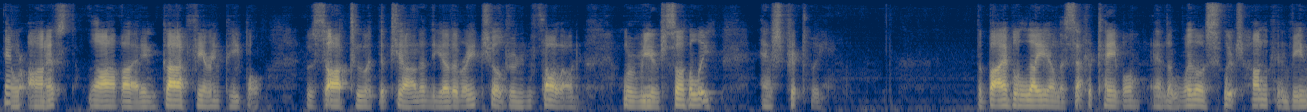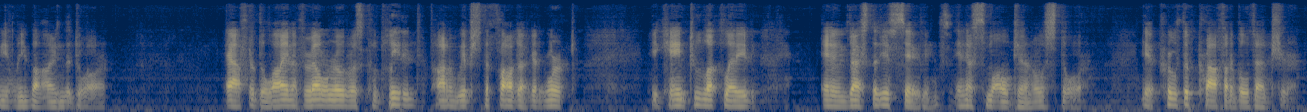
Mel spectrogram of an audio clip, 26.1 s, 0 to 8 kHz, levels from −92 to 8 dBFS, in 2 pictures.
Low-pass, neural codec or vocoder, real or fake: 7.2 kHz; codec, 16 kHz in and 24 kHz out, 0.6 kbps, FireRedTTS-2 codec; fake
